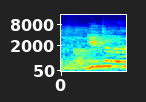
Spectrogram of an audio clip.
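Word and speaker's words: guitar: English and skill আচ্ছা next কিতা লাগছে দৌকা গিটার ইউটা দৌকা সাইলেন্ট যদি ইউর উচ্চারণ হয় কি দইব ইউর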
